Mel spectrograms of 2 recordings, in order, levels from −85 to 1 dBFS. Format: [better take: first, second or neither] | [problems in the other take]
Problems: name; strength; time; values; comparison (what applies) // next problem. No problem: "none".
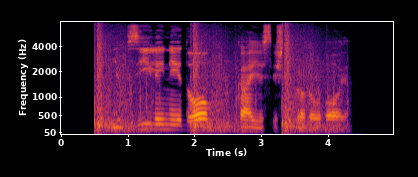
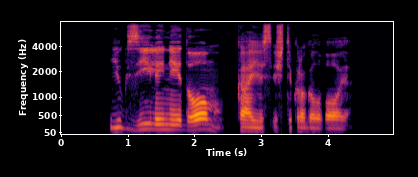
second | background sound (Gunshot, gunfire); 7 dB below the speech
